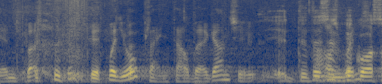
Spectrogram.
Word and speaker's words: Thalberg: At that time, he was just touring virtuoso, and it's very much possible that Thalberg, first pianist, how you pronounce this name? Well, in Germany, it's Thalberg.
